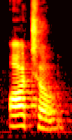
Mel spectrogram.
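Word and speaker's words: autumn: For example ऑटम, क्या होता है? ऑटम। एन तो नहीं पढ़ा हमने, इट मीन्स यहाँ पे हो जाएगा ऑटम।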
